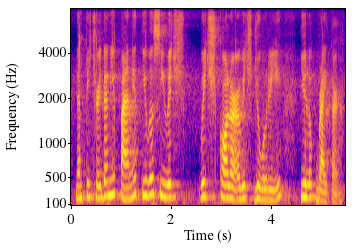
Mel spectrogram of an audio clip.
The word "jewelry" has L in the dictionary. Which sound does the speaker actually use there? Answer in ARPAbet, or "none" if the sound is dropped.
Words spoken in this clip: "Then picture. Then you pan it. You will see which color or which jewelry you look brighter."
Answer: none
